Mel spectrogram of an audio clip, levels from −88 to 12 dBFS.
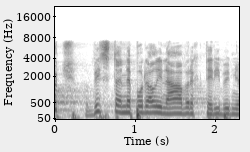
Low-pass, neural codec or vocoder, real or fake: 7.2 kHz; none; real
